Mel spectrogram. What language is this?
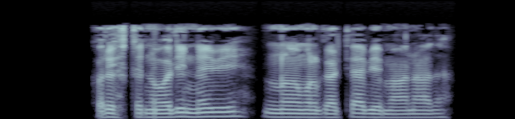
Pashto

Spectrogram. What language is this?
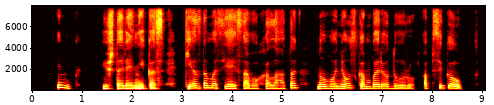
Lithuanian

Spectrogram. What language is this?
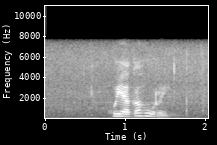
Southern Sotho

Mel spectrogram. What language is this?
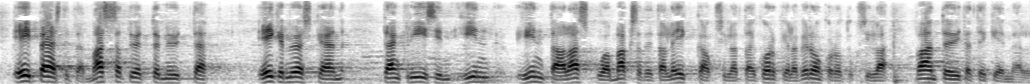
Finnish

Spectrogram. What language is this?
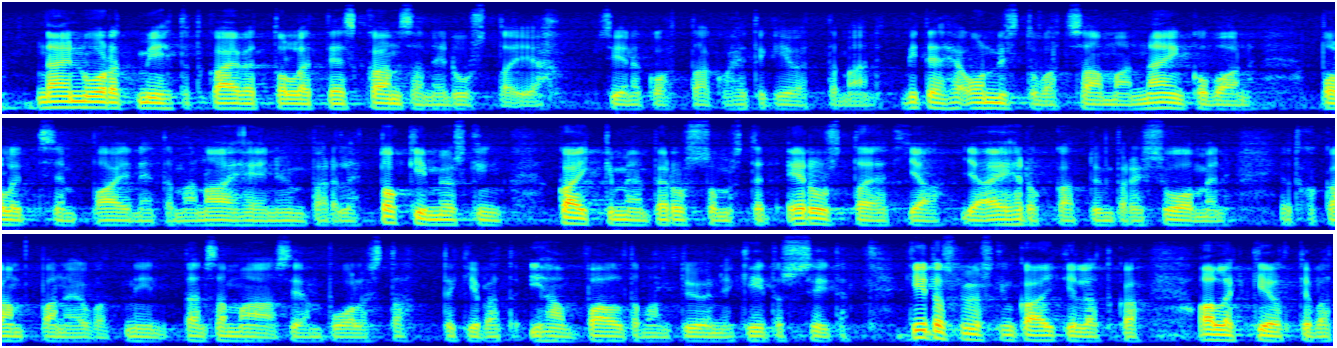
Finnish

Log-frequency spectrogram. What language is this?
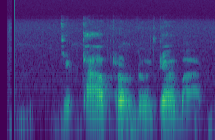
Thai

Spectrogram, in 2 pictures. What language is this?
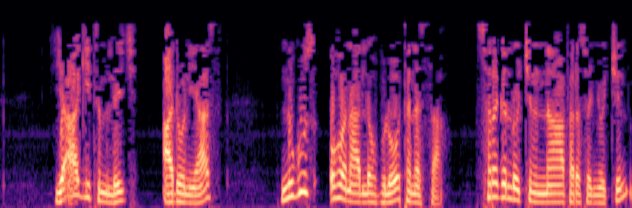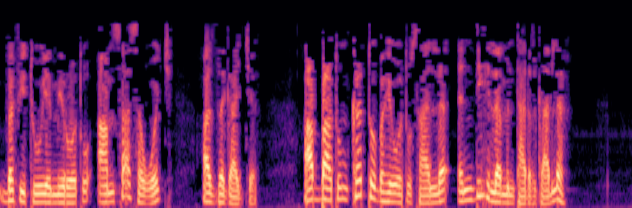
Amharic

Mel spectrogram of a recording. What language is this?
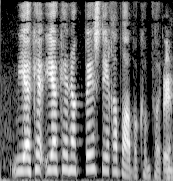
Danish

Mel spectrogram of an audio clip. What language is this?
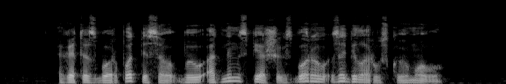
Belarusian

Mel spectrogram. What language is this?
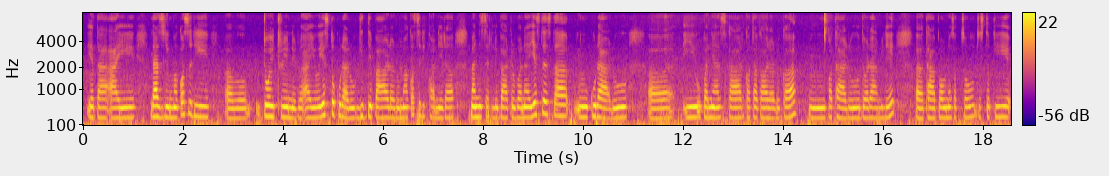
Nepali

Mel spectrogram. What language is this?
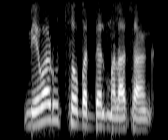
Marathi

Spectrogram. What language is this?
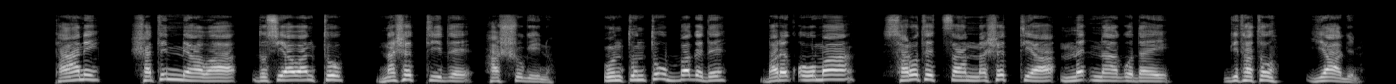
Dawro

